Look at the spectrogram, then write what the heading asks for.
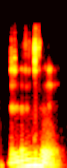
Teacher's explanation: En este caso, esta S que está aquí se hace con una S vibrante, que es como el sonido de la Z, Z. Entonces, se hace así.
